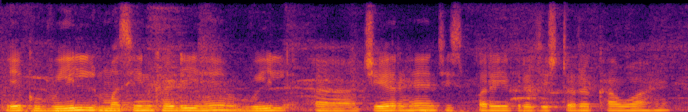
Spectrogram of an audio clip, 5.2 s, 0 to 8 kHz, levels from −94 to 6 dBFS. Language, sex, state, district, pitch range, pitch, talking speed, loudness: Hindi, male, Uttar Pradesh, Saharanpur, 140-155 Hz, 150 Hz, 160 wpm, -16 LUFS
